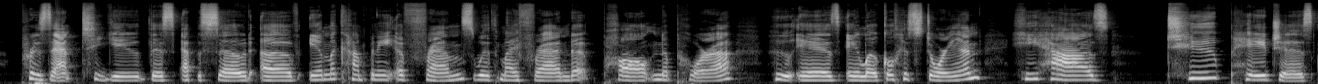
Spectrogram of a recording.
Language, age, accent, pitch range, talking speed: English, 50-69, American, 185-220 Hz, 115 wpm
